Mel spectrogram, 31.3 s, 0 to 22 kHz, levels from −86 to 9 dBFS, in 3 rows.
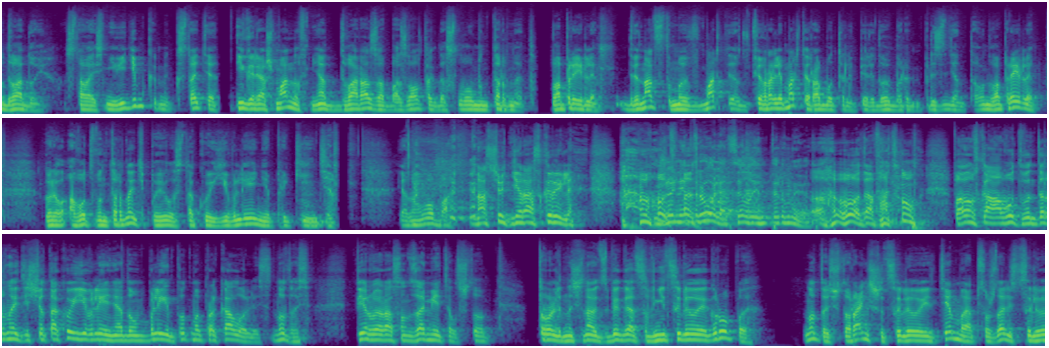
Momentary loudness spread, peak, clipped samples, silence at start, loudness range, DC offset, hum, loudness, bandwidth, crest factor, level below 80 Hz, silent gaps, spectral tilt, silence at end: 9 LU; 0 dBFS; under 0.1%; 0 s; 3 LU; under 0.1%; none; -14 LUFS; 18 kHz; 14 dB; -50 dBFS; 26.16-26.24 s; -5 dB/octave; 0 s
